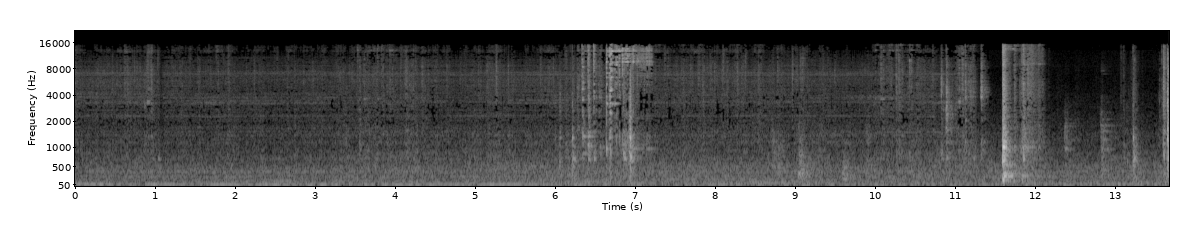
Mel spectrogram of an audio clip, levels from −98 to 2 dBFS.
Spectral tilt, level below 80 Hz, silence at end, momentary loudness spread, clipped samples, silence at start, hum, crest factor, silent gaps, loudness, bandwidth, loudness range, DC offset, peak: -2 dB/octave; -52 dBFS; 0 s; 23 LU; under 0.1%; 0 s; none; 32 dB; none; -33 LUFS; 15.5 kHz; 15 LU; under 0.1%; -6 dBFS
